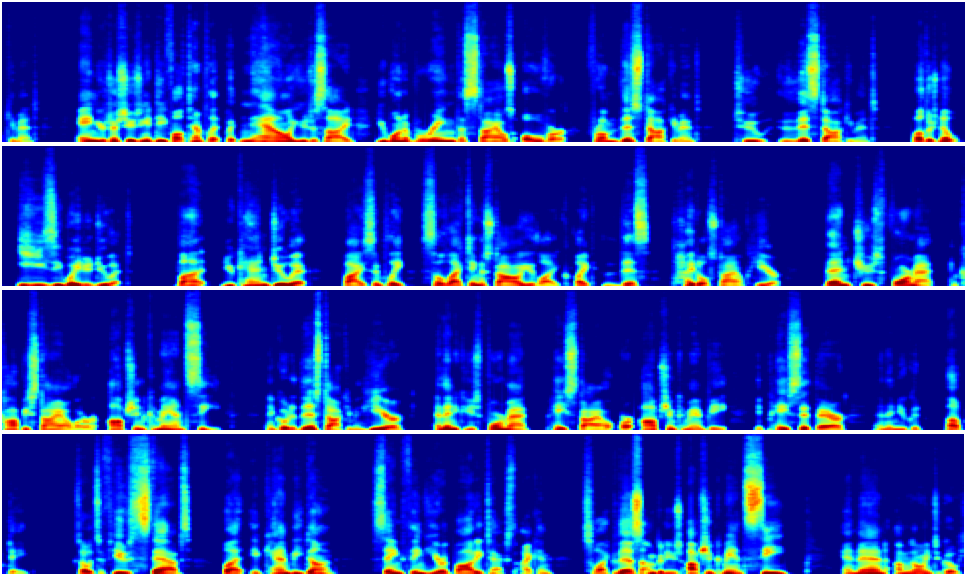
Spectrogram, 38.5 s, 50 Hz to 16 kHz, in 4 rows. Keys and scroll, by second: 36.1 alt+super+c.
